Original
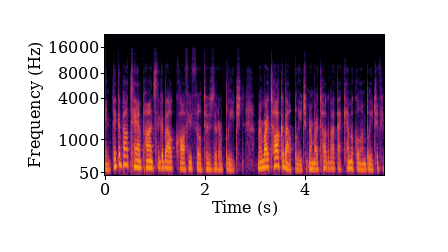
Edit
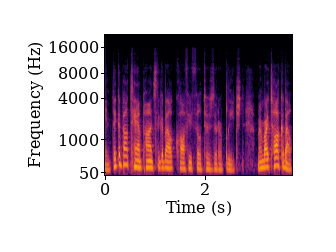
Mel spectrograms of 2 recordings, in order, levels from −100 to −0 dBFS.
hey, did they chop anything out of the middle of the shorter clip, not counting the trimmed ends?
no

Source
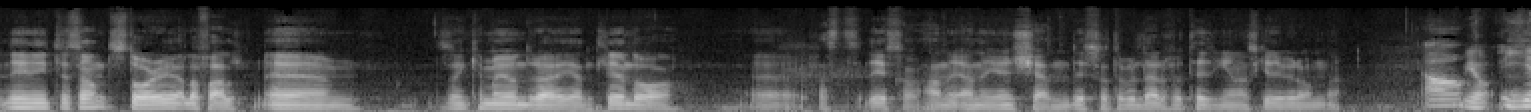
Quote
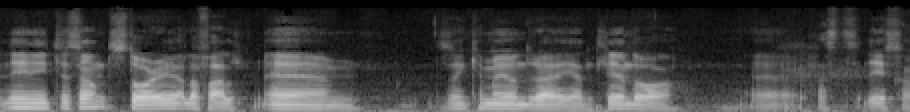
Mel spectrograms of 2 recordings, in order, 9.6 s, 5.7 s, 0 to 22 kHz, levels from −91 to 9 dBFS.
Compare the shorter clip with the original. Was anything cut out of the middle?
no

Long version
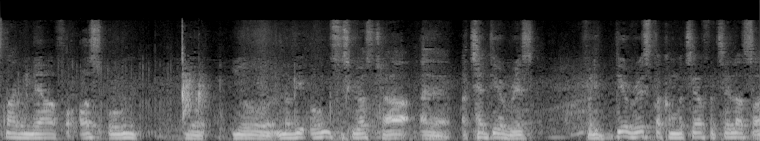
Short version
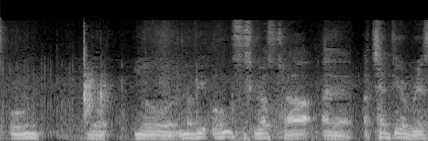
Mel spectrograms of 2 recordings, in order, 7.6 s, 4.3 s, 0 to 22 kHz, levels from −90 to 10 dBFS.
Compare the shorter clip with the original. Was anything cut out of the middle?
no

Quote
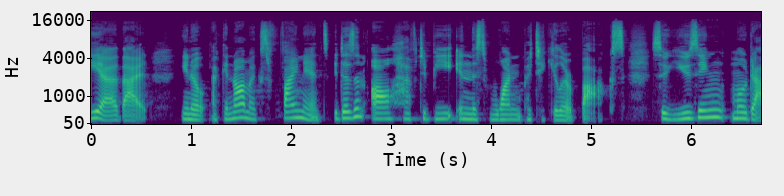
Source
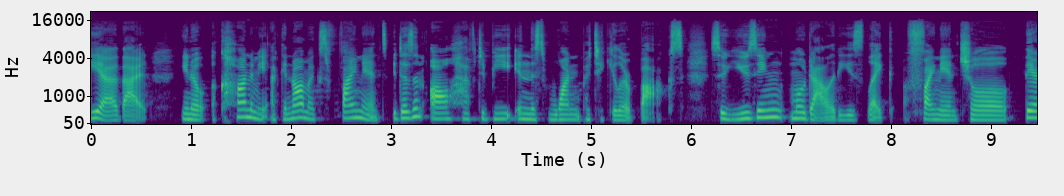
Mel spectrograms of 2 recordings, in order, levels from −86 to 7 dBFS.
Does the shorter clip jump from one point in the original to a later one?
yes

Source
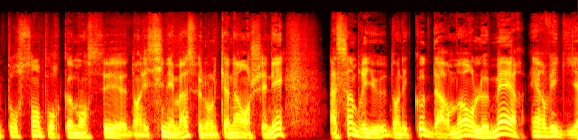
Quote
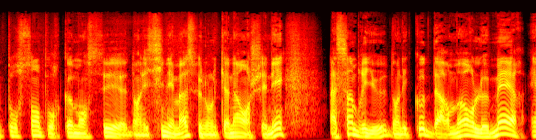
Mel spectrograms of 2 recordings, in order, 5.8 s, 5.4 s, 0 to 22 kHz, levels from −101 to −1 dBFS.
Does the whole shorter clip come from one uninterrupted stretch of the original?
yes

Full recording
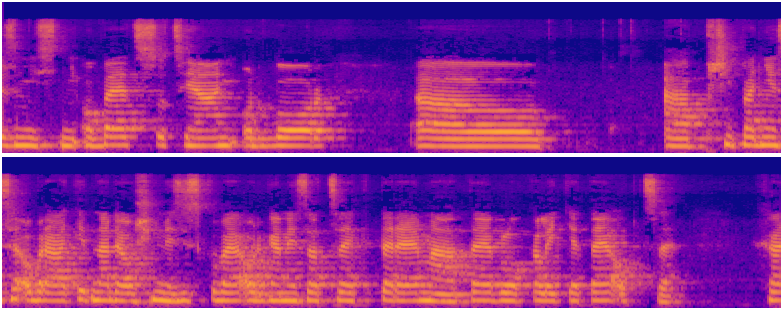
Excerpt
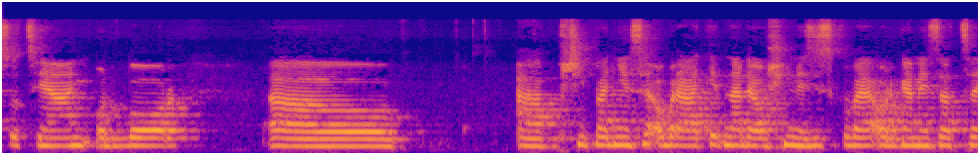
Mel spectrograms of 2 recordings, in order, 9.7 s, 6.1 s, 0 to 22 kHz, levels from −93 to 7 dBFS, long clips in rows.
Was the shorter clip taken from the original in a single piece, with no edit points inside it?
yes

